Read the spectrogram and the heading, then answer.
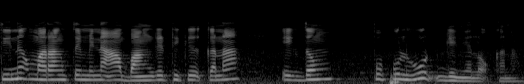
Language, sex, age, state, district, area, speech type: Santali, female, 30-45, Jharkhand, Seraikela Kharsawan, rural, spontaneous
